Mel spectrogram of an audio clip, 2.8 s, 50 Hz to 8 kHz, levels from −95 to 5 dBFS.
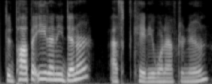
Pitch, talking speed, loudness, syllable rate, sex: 190 Hz, 190 wpm, -20 LUFS, 6.9 syllables/s, female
